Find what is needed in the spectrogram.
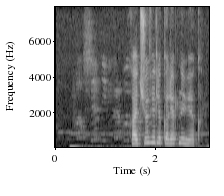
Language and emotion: Russian, neutral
